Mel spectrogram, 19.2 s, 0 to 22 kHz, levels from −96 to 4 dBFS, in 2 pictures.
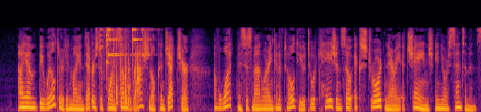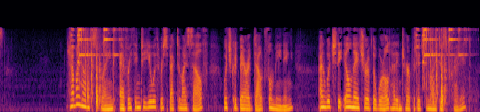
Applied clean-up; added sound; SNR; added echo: none; Shatter; 3 dB; none.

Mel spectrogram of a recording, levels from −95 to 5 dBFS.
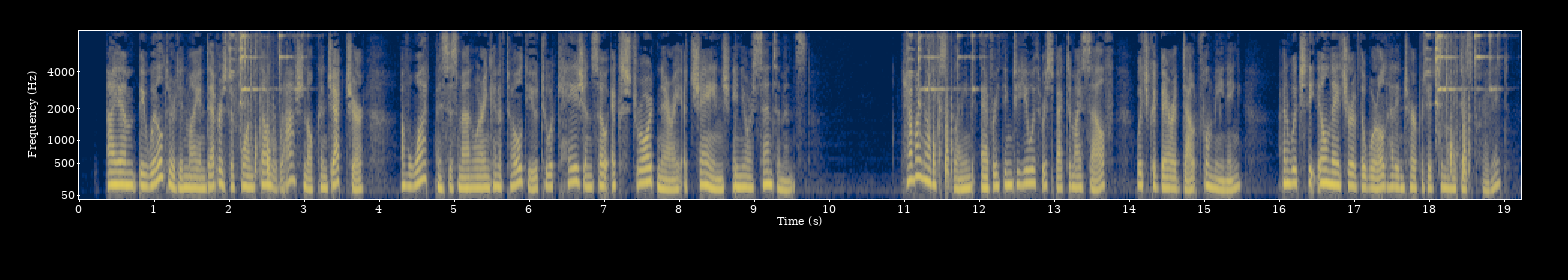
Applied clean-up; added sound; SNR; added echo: neural mask model RNNoise.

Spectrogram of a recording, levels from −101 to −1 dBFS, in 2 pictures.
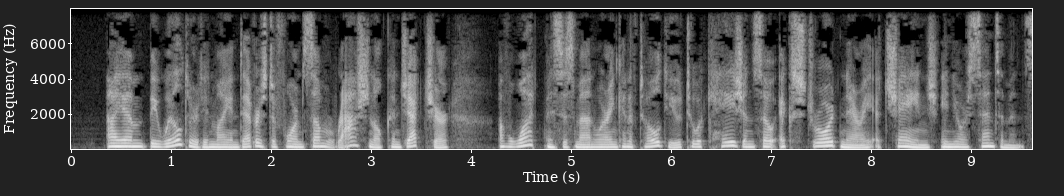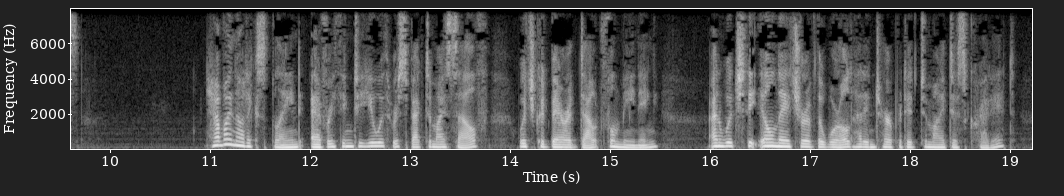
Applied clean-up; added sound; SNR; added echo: none; none; none; none.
